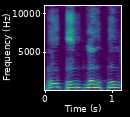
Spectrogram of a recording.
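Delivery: high-pitched rhythmic boops; playful cartoon sound effects for punches; imitated punch noises. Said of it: "Rolly said".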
